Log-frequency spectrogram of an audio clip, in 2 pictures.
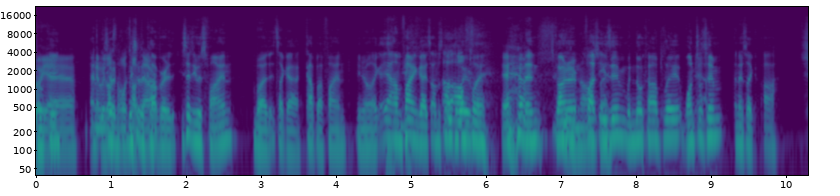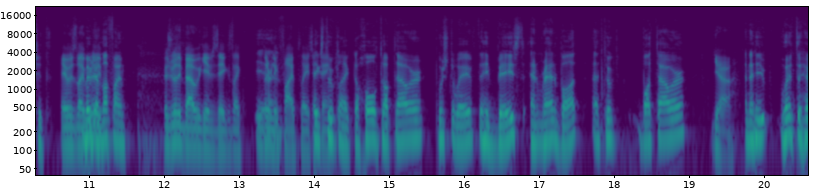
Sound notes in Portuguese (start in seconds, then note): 6.2 risos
